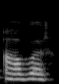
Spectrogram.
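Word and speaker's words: hour: जैसे एन आवर, आवर नहीं होता ये, कभी एच दिया है लेकिन एच साइलेंट रहेगा, हमेशा आवर होता।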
